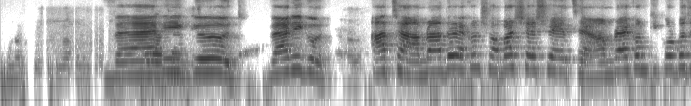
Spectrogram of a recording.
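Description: A young child speaks brightly over an online call.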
